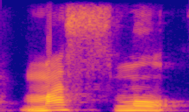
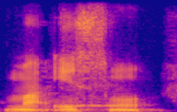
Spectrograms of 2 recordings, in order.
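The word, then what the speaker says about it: ما اسم: Nah, kemudian masmu, cara bacanya masmu bukan maismu.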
